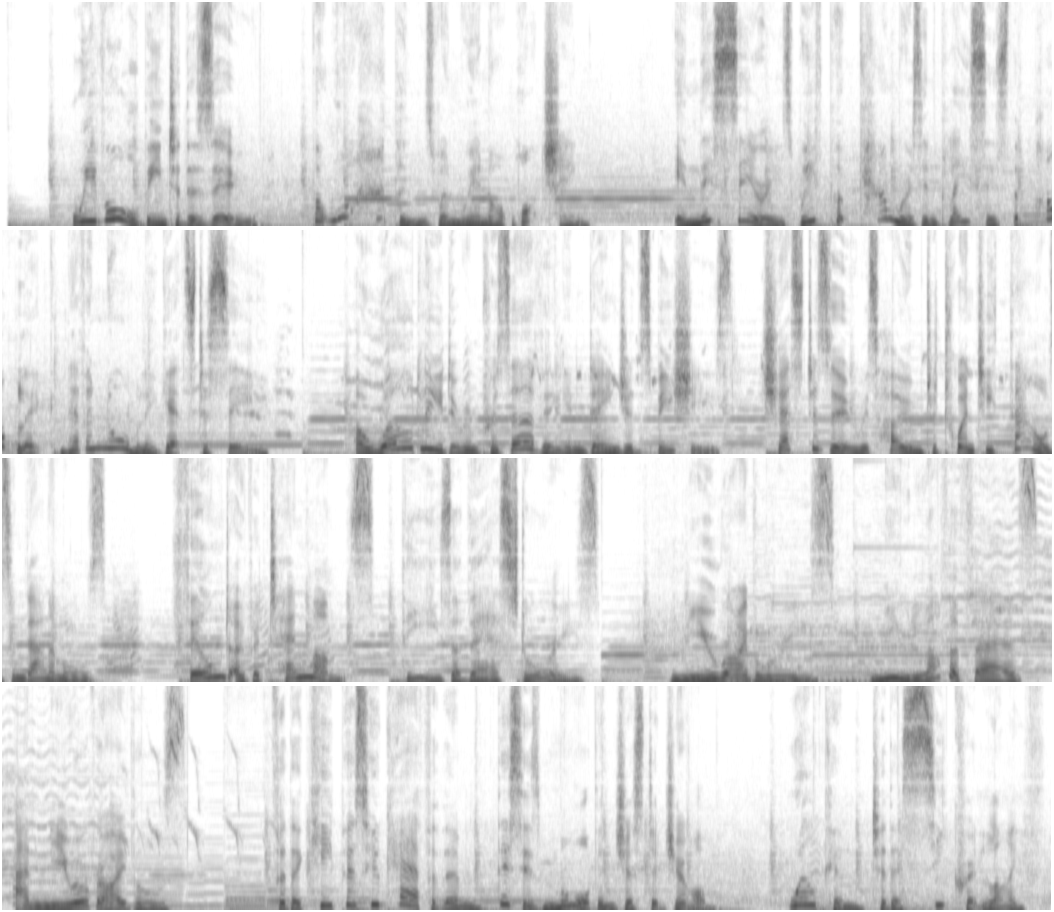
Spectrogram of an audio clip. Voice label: Documentary Reel

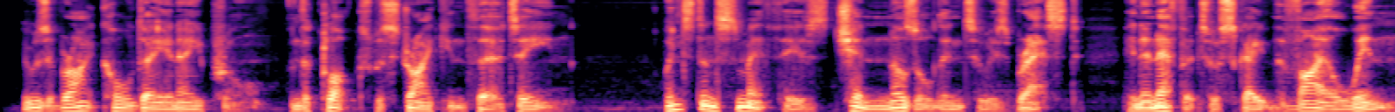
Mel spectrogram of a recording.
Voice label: Northern Accent

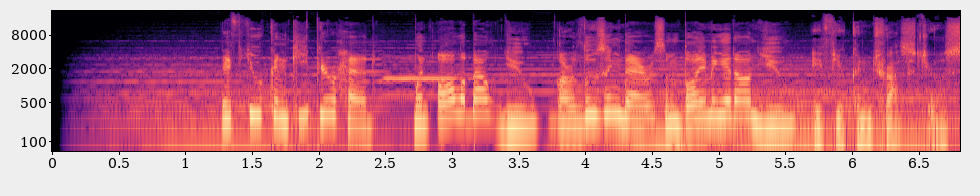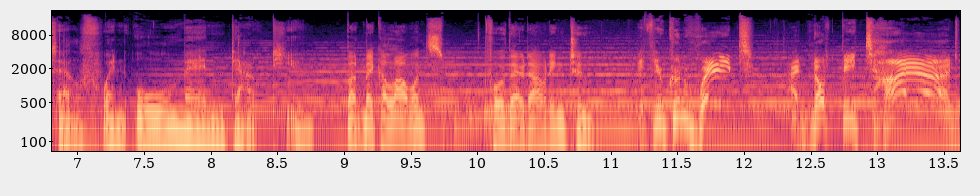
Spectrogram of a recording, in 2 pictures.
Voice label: animation

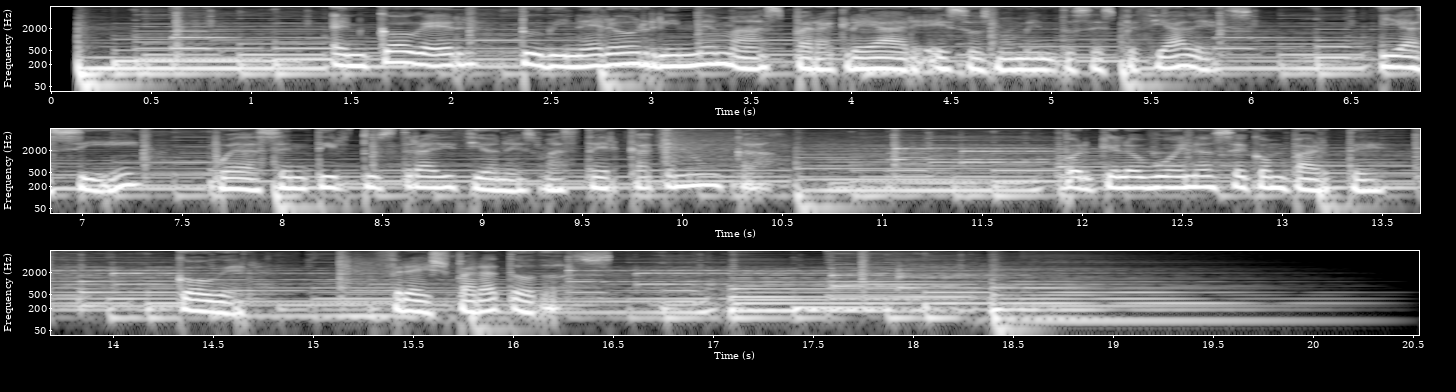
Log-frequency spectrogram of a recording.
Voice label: Spanish Ad; Koger

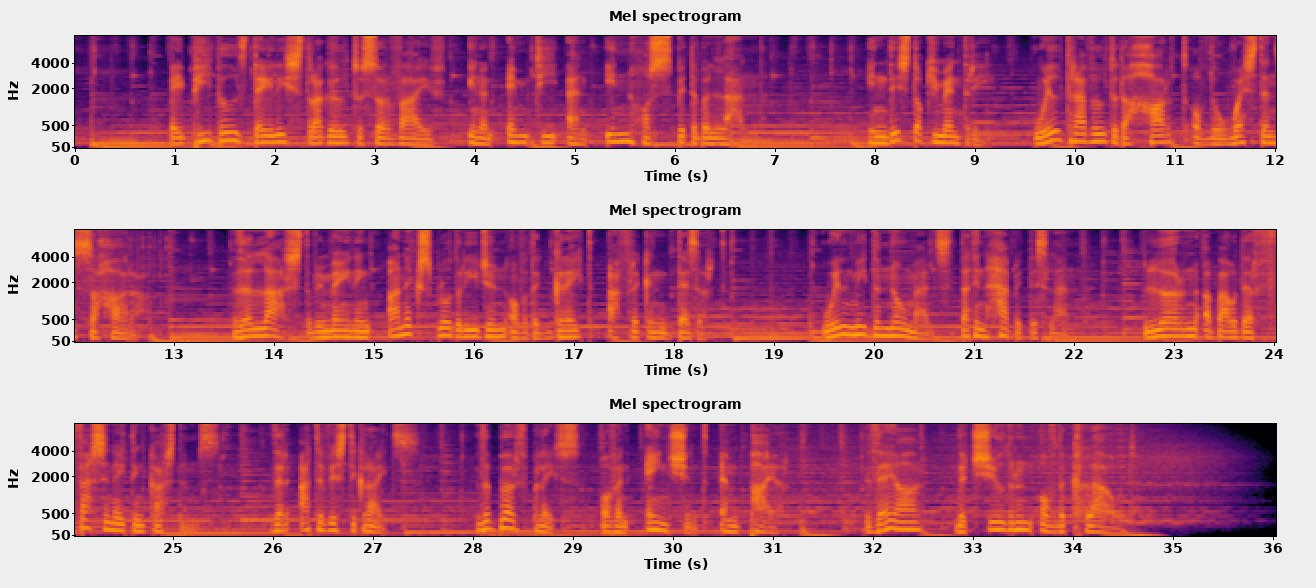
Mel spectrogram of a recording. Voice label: Middle Eastern Accent

